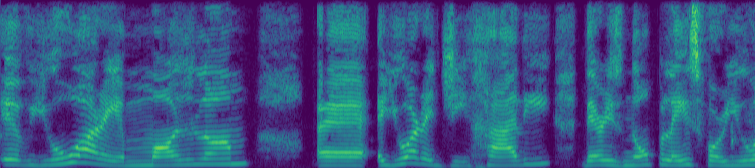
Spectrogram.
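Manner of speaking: slow, put-on Puerto Rican accent. Imitating a woman who starts her videos with an incredible accent. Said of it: "with the most incredible accent".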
